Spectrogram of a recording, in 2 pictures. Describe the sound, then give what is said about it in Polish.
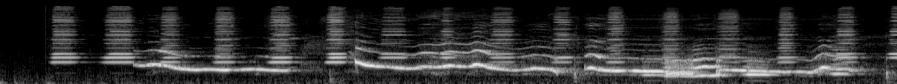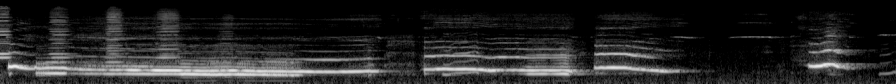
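A dog howls along to harmonica playing in long, wavering, sung-out howls that glide up and down in pitch, loud and clear, broken by short pauses and ending in a few briefer cries. “To jest Yuki, pies Józka Niewiarowskiego, znanego państwu z materiałów reporterskich Zapraszamy do Trójki. I Yuki za każdym razem, kiedy Józek gra na harmonijce, tak właśnie wyje.”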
